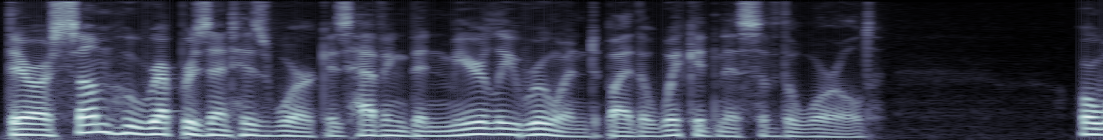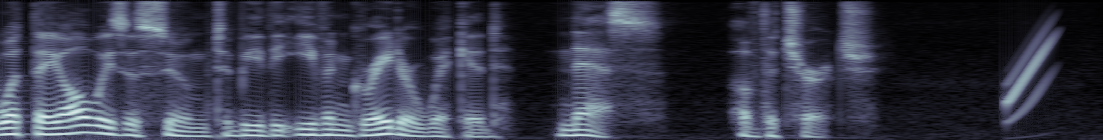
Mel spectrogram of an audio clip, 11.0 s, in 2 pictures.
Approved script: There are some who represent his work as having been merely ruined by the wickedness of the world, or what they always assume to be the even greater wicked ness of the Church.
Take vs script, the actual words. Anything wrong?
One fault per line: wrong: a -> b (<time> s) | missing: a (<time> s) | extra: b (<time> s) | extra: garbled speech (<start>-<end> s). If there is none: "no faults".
no faults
